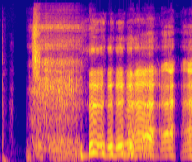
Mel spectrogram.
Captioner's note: laughing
